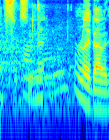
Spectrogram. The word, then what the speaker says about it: Sumit: Summit or Sumit? I remember saying it wrong. Sumit.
